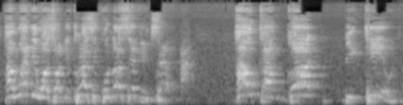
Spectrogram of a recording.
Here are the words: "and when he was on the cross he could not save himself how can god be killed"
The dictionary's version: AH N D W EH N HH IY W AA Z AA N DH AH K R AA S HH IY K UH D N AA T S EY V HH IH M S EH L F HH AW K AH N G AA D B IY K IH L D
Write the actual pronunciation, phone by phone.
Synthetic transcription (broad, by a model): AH N W EH N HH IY W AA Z AA N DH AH K R AA S HH IY K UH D N AA T S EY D HH IH M S EH L F HH AW K AH N G AA D B IY K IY L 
